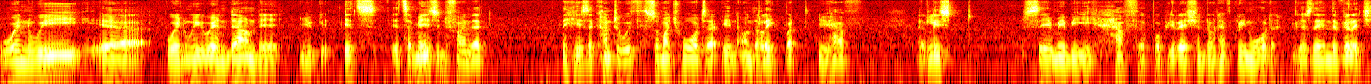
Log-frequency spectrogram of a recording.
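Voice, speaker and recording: At a moderate pace, the voice sounds dark and mellow, its pitch moving up and down in an ordinary way. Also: man, fairly low pitch for a man. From Malawi. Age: 50s. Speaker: charity founder. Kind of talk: radio interview. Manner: halting.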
